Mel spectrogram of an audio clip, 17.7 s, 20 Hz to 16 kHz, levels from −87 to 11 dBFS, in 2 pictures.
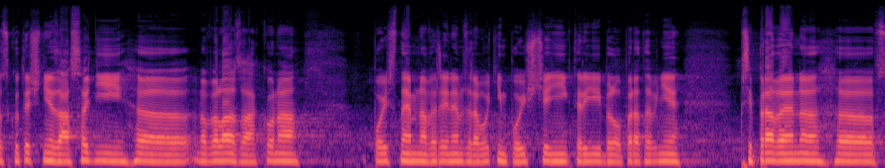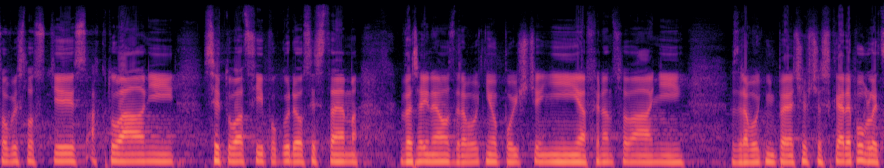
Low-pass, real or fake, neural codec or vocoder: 14.4 kHz; real; none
